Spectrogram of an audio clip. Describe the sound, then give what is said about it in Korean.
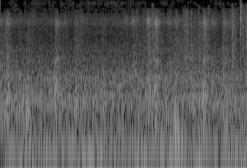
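A hot, crowded New York subway train rumbles steadily along the rails, a dense low roar with faint rhythmic rattling, constant throughout, with no voices. “찌는 듯이 덥고 사람이 가득한 지하철 안에 대기는 나뿐이다.”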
